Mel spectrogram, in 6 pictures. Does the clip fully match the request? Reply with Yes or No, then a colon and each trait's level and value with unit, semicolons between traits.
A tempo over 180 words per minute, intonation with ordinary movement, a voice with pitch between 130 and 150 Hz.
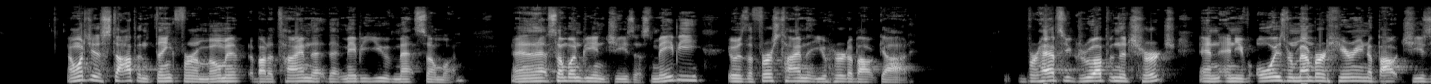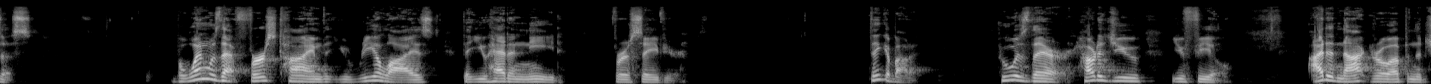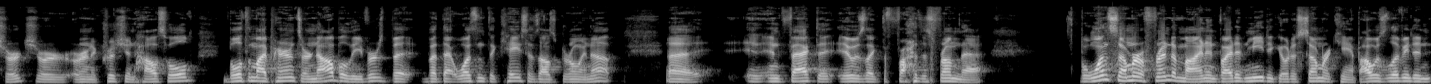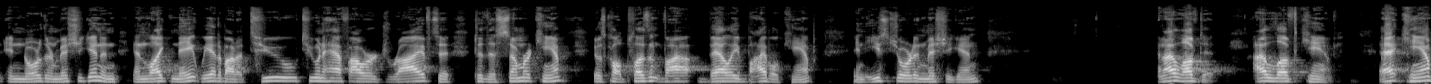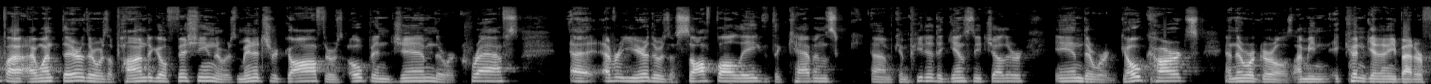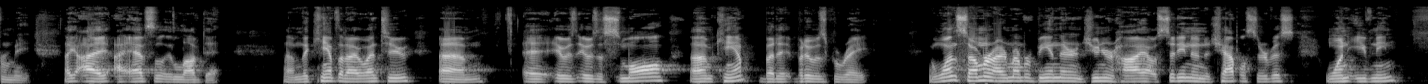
Yes: average, 200 wpm; average, 3.5 semitones; medium, 140 Hz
